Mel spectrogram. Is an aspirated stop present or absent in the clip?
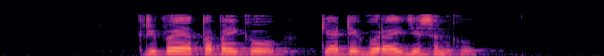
absent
